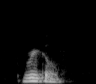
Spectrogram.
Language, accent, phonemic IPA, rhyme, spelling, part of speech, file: English, Southern England, /ˈɹɪɡəl/, -ɪɡəl, wriggle, verb / noun, LL-Q1860 (eng)-wriggle.wav
- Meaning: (verb) 1. To twist one's body to and fro with short, writhing motions; to squirm 2. To cause something to wriggle 3. To use crooked or devious means; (noun) A wriggling movement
